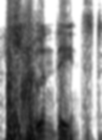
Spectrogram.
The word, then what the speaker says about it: Schoendienst: I will say it once for you in Dutch. Schoendienst is actually how you say it in Dutch.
